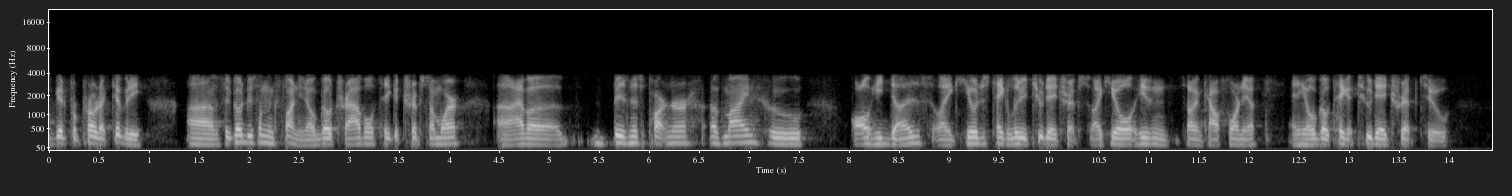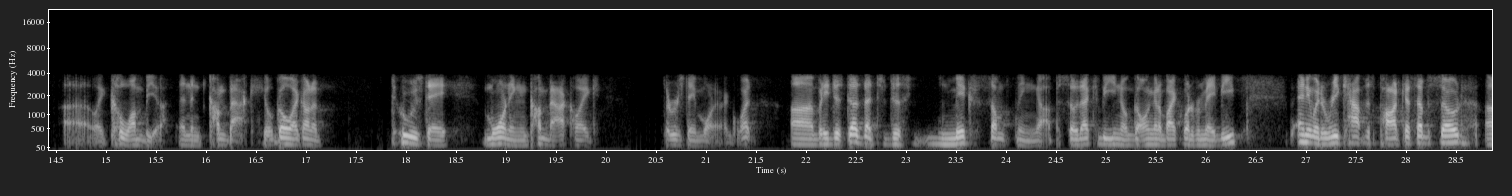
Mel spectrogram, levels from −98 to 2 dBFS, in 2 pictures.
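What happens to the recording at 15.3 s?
At 15.3 s, as across the whole recording, the speech has been carried through the AMR narrowband mobile codec. The signal was reduced to a telephone line and rebuilt from a vocal-tract model excited by sparse pulses, so nothing above about 3.7 kHz survives and the band sits near 150 Hz to 3.6 kHz. Plainly audible coding damage gives the voice a buzzy, synthetic edge, which fits a mid-rate mode of roughly 10 kbps.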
